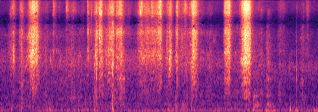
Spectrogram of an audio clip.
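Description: Irregular close-up scuffing and rustling with a few soft knocks, from a dog mouthing and tugging a rubber-soled shoe and shifting its paws on tile.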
